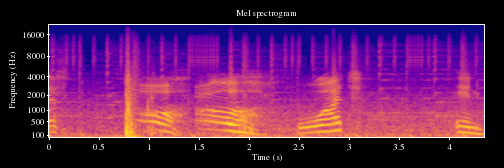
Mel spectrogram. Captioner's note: groans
